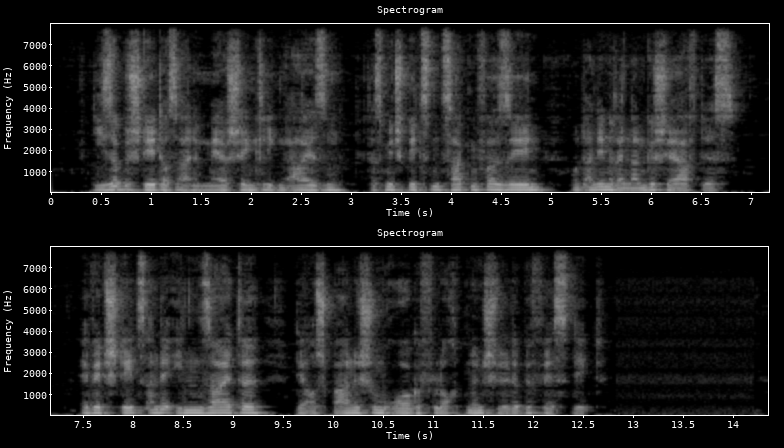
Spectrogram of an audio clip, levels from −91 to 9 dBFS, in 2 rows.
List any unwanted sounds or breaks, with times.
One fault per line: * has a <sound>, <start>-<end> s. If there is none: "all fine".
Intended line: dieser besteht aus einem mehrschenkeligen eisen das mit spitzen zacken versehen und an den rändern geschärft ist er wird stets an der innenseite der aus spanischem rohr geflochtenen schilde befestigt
all fine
